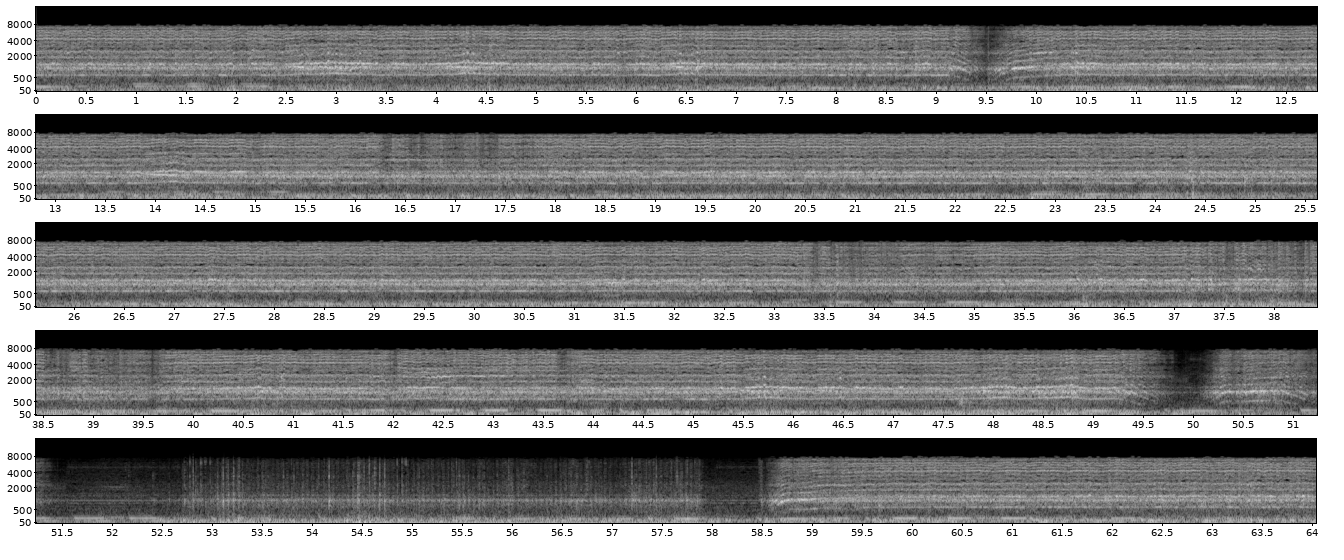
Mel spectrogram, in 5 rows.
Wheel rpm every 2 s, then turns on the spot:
160, 160, 160, 160, 130, 150, 160, 160, 160, 160, 160, 160, 160, 160, 160, 160, 160, 160, 160, 160, 160, 160, 160, 160, 130, 40, 10, 20, 20, 80, 160, 160.
52-58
